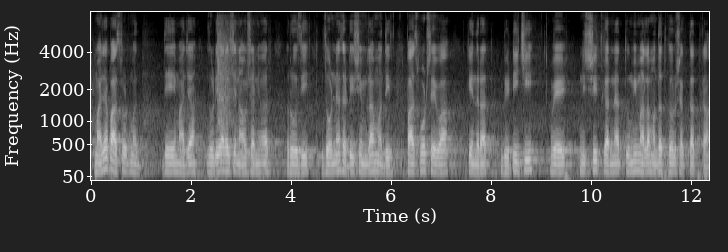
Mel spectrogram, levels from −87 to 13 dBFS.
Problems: constant background noise, background conversations at intervals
